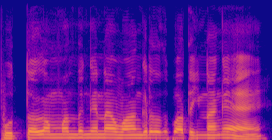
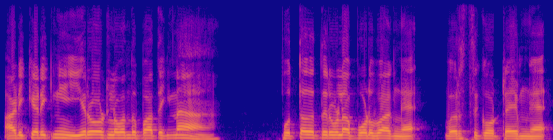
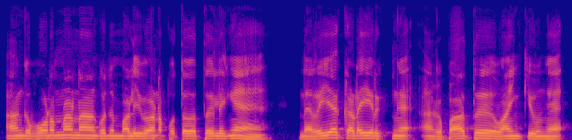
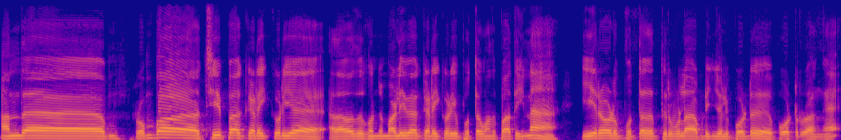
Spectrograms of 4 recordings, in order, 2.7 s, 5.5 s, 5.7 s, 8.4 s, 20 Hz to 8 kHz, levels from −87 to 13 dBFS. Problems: none marked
